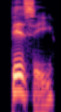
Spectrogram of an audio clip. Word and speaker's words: busy: The modern word busy reflects this linguistic variation. It has the spelling of the west with the letter U, but it has the pronunciation of the north and east with the I sound.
